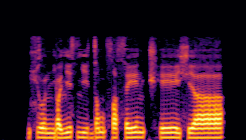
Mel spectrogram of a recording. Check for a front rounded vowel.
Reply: absent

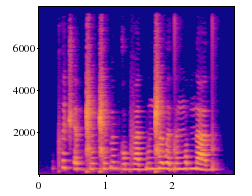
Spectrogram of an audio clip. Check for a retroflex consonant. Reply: absent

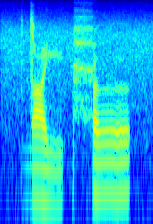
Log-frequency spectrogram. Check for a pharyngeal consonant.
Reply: present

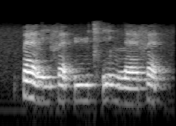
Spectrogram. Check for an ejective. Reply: present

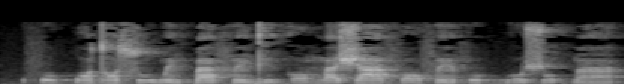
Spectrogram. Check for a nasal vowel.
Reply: present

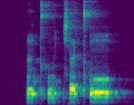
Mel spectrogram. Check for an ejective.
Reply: present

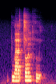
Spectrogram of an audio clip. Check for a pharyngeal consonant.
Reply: absent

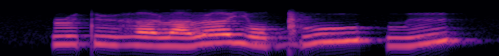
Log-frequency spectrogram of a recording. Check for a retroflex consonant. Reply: present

